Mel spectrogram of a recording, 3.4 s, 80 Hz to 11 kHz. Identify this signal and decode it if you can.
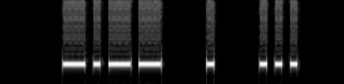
Morse code, heard as a keyed tone, about 16 wpm, spaced as for 11 wpm, 800 Hz. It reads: YES
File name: Prefixes / By First Letter / Ys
